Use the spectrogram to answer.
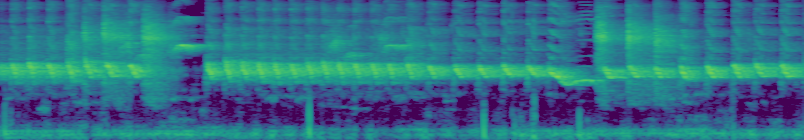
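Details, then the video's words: Caged Pied Triller, a tutor bird singing hard to stir up other birds: dense, fast chattering stream of bright repeated notes around one pitch, with short higher buzzy bursts and a quick downward slur, low background hum throughout. "kapas tembak gacor roll ngebrn nembak.. masteran ampuh pendongkrak emosi burung lain"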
